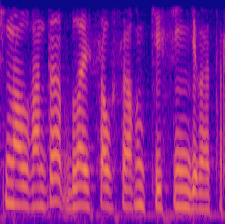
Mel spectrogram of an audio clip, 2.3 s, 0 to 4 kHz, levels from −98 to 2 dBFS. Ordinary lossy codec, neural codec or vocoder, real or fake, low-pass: none; none; real; 3.6 kHz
